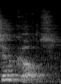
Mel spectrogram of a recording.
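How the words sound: It is said with the Ashkenazi pronunciation.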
